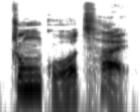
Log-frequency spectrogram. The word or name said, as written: zhong1guo2cai4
